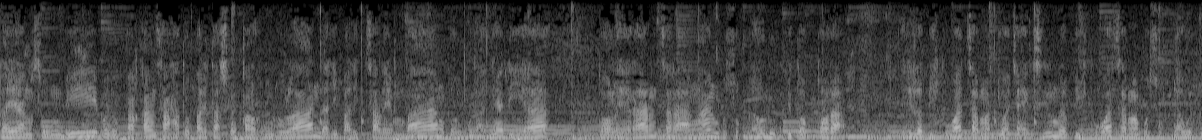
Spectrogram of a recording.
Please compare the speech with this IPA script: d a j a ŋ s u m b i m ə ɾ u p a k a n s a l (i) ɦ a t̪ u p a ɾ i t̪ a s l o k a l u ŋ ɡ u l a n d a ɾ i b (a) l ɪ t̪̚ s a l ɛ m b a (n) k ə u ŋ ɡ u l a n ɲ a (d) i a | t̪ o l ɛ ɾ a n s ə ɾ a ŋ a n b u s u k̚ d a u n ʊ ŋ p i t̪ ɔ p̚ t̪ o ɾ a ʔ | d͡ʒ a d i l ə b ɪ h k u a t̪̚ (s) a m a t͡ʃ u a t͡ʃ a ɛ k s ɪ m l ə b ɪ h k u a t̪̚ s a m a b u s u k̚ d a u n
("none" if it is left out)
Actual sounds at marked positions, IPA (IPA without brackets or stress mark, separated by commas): a, a, ŋ, d, s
